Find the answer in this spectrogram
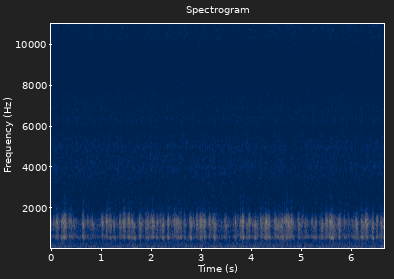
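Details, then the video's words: Frogs calling at Brown Lake on Stradbroke Island, Queensland, Australia, on 4 March 2017 at 10:55 in the morning; a dense, steady pulsing chorus of rapid repeated notes, evenly sustained throughout. "frog sounds"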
